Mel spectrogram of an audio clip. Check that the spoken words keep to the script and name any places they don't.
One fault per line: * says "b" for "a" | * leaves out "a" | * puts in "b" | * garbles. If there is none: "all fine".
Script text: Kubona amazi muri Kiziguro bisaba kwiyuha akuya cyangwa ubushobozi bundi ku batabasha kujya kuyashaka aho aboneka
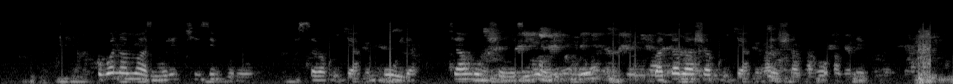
* says "kujya" for "kwiyuha"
